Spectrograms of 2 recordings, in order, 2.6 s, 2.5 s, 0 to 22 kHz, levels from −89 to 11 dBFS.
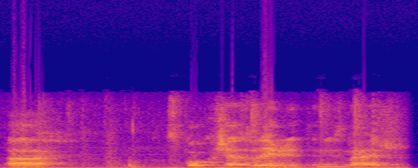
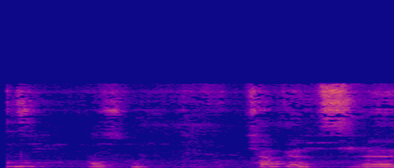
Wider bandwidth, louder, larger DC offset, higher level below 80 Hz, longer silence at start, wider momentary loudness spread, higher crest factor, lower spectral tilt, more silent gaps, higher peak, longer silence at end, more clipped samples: about the same, 13 kHz vs 12 kHz; first, -11 LUFS vs -35 LUFS; neither; first, -26 dBFS vs -84 dBFS; about the same, 0 s vs 0.05 s; second, 18 LU vs 24 LU; second, 12 dB vs 24 dB; first, -3.5 dB/octave vs -2 dB/octave; neither; first, 0 dBFS vs -16 dBFS; about the same, 0.05 s vs 0 s; first, 0.6% vs under 0.1%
